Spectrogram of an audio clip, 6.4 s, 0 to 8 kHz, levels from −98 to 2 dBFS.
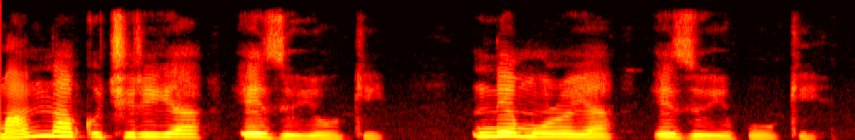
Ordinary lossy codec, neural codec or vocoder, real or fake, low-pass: none; none; real; 7.2 kHz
